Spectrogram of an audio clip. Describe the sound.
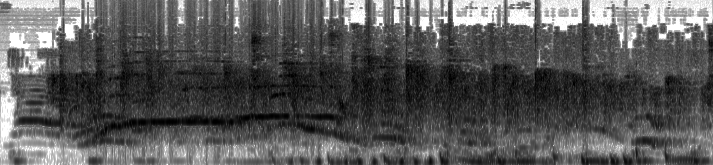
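A crowd breaks into loud, sustained applause that sets in quickly and holds steady for several seconds, with whoops and high cheering voices rising above the dense clapping.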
